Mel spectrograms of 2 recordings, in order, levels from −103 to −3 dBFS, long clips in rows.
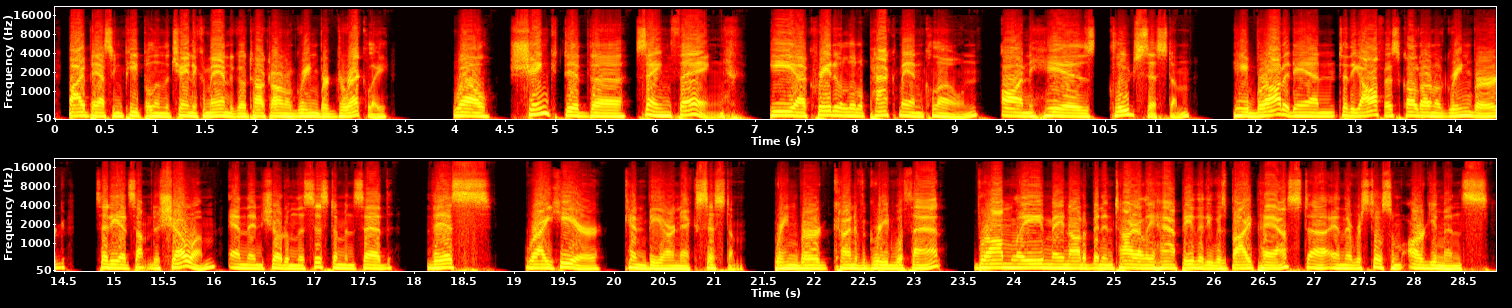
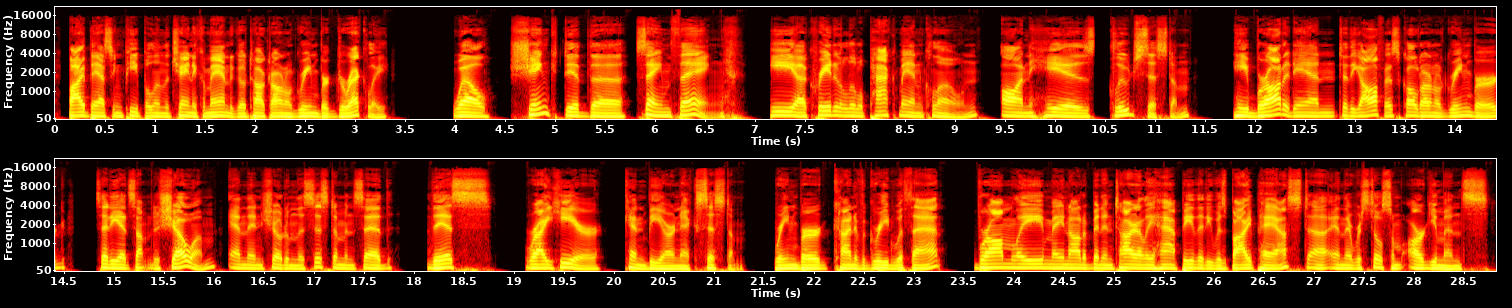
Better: second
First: distortion; heavy; 20% of the sound clipped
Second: none

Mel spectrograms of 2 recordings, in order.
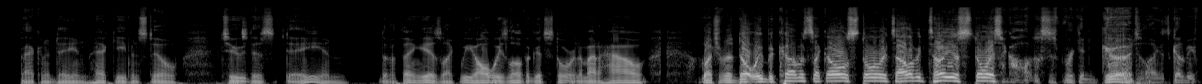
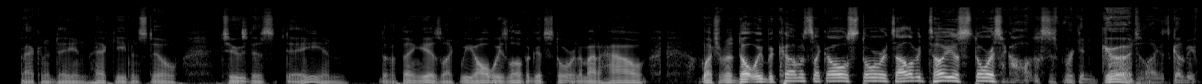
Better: second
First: distortion; slight; 4% of the sound clipped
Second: none

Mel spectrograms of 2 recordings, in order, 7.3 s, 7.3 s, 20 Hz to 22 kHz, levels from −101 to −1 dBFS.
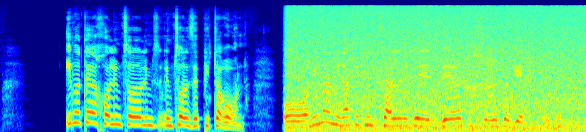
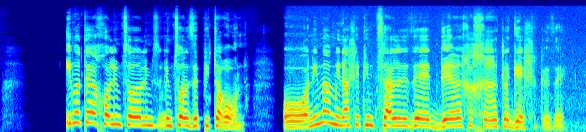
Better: second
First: hiss; loud; from 3.5 s on; 1 dB below the speech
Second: hiss; faint; from 3.5 s on; 25 dB below the speech

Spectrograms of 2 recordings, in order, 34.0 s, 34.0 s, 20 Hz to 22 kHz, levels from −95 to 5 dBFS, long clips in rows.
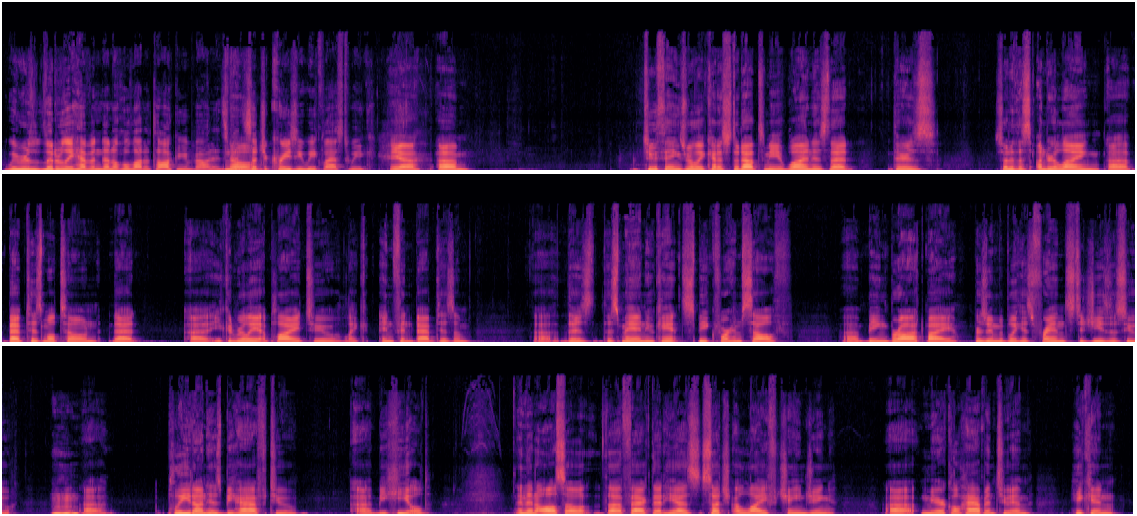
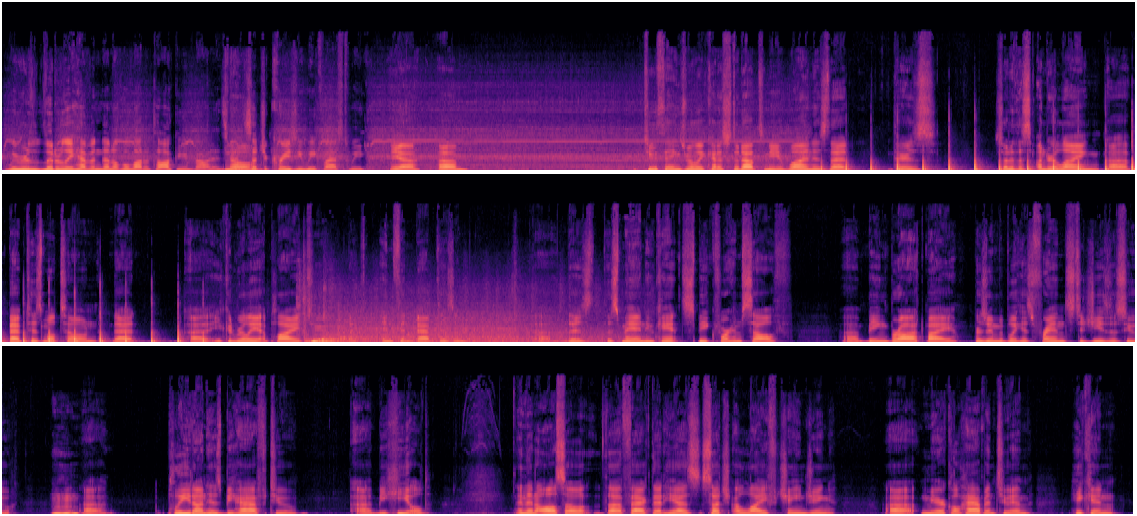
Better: first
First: none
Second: machinery noise; loud; until 18 s; 5 dB below the speech

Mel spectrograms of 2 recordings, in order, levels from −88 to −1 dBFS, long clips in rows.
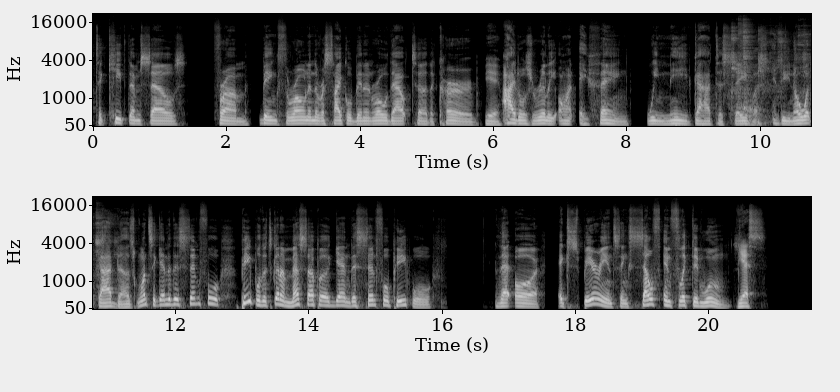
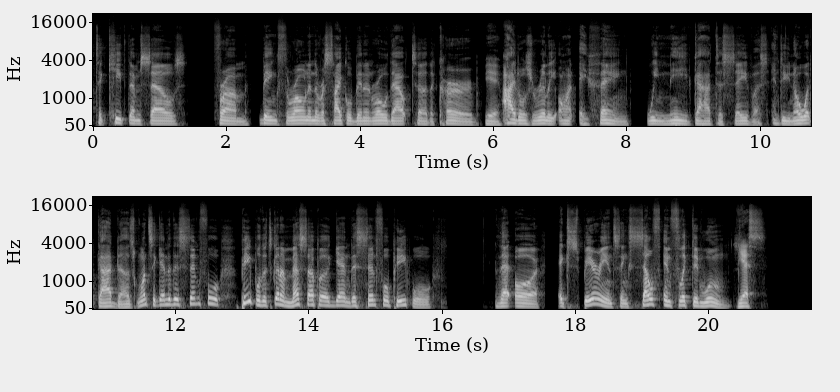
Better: second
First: jangling keys; noticeable; from 9.5 to 11 s; peak 9 dB below the speech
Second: none

